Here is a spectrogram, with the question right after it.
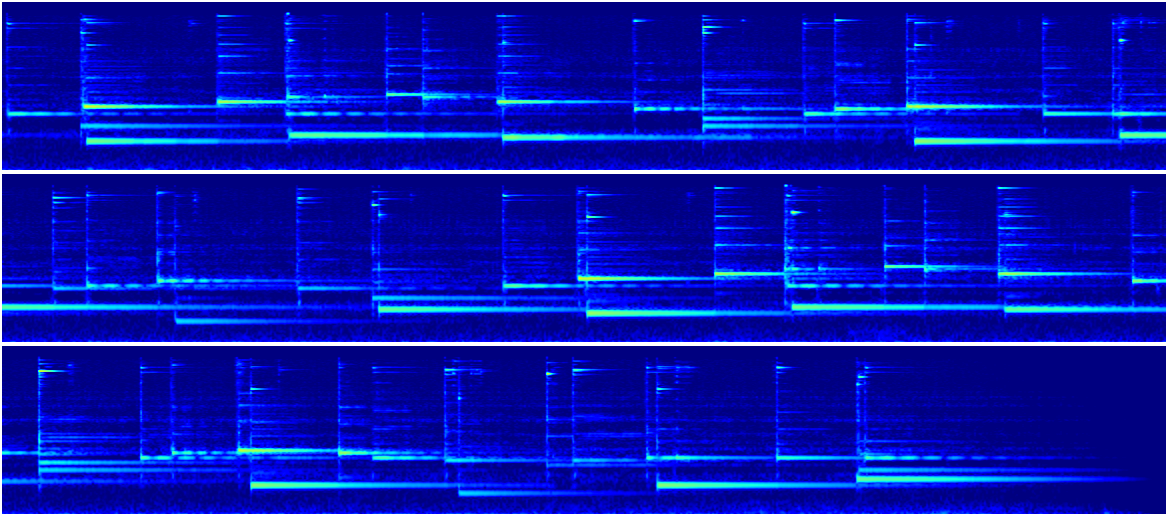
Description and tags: This is my very old, rusty, squeaky music box that plays "What Child is This." It's so old that it plays really slowly, so I had to speed it up electronically. You can even hear the whirs it makes.
greensleeves, music, xmas, antique, music-box, christmas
